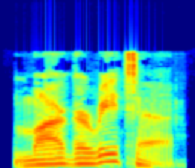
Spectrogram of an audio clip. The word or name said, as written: margherita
